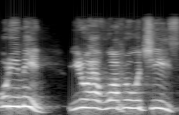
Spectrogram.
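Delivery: mock angry voice, pitched way up high. Retelling her mom arguing with a fast food worker, imitating an angry mom. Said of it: "She's mad".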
